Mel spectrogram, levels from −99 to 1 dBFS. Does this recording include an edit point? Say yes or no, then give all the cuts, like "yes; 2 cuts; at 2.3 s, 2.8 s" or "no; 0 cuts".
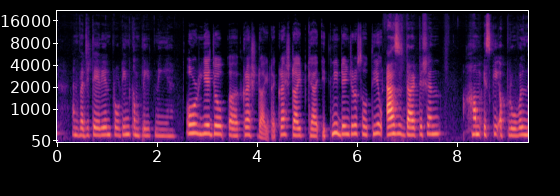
yes; 2 cuts; at 2.4 s, 6.5 s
